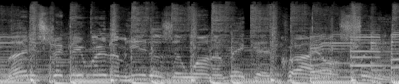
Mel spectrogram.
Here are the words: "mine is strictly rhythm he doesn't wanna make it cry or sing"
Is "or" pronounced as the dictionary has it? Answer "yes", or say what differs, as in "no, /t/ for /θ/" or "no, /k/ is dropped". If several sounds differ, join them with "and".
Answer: no, /l/ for /ɹ/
